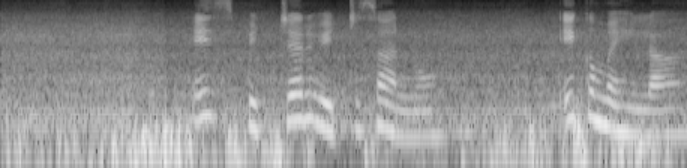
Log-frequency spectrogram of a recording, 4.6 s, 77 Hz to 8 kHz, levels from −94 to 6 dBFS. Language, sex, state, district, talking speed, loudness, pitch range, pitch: Punjabi, female, Punjab, Kapurthala, 80 wpm, -15 LUFS, 190-255 Hz, 220 Hz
